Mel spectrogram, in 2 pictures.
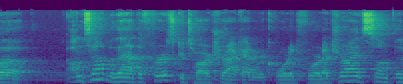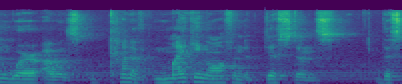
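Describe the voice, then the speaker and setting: A man's voice: mid-range voice, echoey room, a little hiss or hum, poor audio. A young man vlogging about recording music at home, chatty and self-deprecating, with joking profane asides. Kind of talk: casual chat. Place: home room.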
